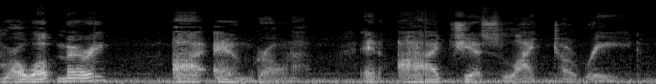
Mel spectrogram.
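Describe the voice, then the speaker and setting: A man puts on a character voice, fairly low in pitch, speaking at a very slow pace with big swings in loudness over loud background noise. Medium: read story.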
